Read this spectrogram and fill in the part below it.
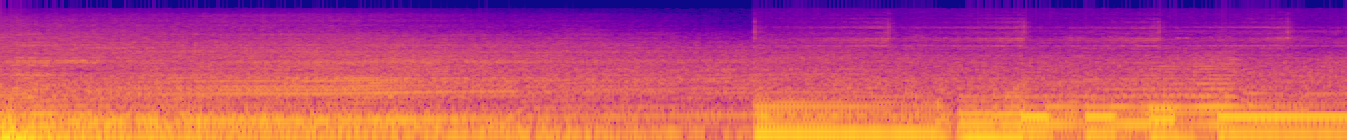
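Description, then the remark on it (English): A car engine idles with a low rumble, then jumps louder and revs in uneven surges as the car is started and driven away, with no talking. “And I just started my car and drove away.”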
